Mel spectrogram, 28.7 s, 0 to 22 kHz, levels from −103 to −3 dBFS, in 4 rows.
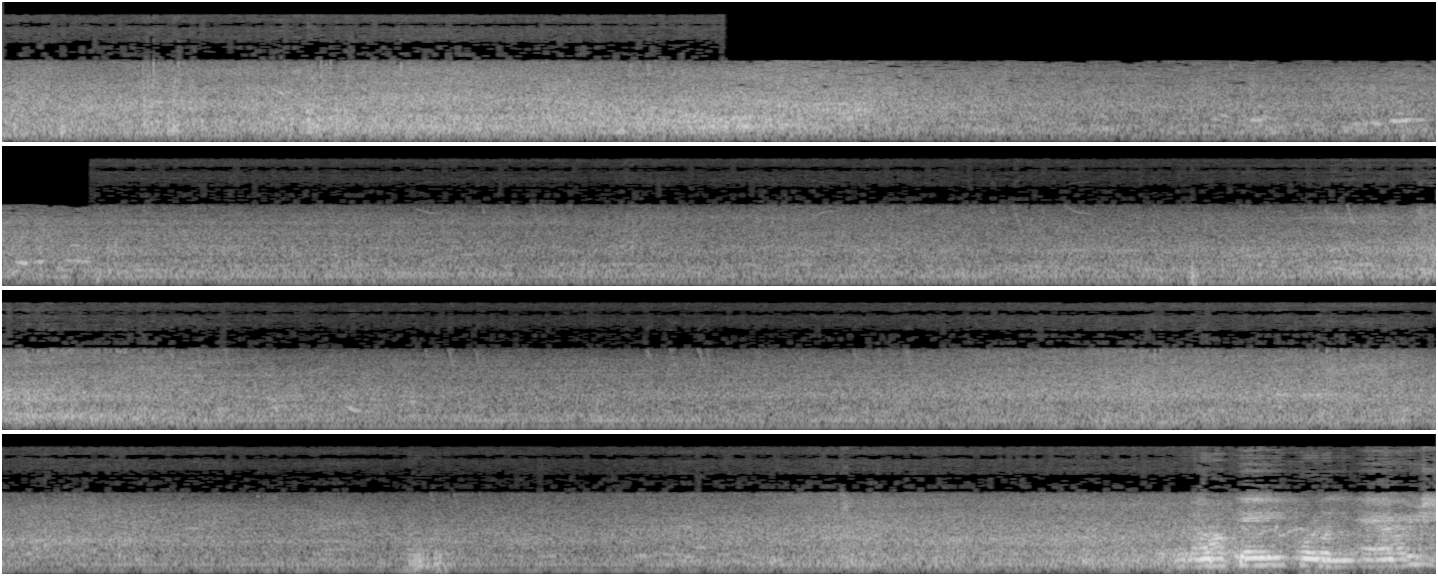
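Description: An adaptive stream at a lower bitrate runs from 3.61 to 7.61 s: the audio suddenly loses everything above about 4.6 kHz and turns grainy, then snaps back without a gap. The drop points to the player briefly switching to a much lower-bitrate AAC rendition, around 16 kbit/s, when the connection slowed.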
